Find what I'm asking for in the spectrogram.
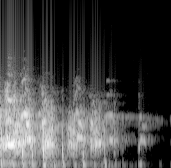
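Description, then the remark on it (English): A pack of husky sled dogs, led by King, barks in a noisy, overlapping burst on a snowy trail, with yips and a short whining howl trailing off before falling silent. “On, King! On, Huskies!”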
